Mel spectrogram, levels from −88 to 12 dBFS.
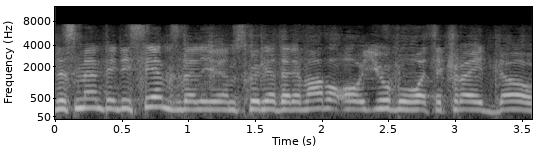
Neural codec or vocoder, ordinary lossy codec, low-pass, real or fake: codec, 16 kHz, 0.8 kbps, ZipCodec; AAC, 32 kbps; 7.2 kHz; fake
